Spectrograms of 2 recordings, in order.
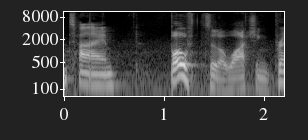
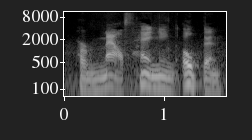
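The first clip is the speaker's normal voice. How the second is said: ordinary delivery, nothing marked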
